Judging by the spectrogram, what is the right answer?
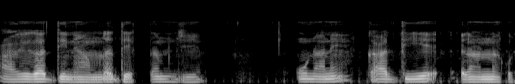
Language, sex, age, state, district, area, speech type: Bengali, male, 18-30, West Bengal, Dakshin Dinajpur, urban, spontaneous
